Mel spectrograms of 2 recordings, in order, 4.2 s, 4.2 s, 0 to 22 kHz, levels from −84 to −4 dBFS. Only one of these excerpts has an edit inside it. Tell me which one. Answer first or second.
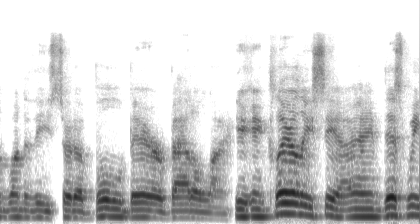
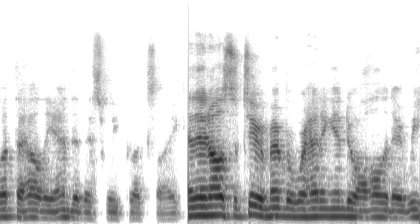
first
